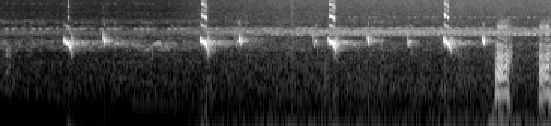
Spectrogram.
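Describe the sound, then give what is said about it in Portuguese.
A bicudinho bird answers a played-back recording of its call with short, sharp chirps in quick pairs, repeated several times, over a steady thin high buzz. “Isso é o bicudinho pistola respondendo o suposto intruso.”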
